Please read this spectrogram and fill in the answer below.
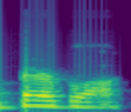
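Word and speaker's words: Bier block: And the doctor per had performed what they call a bear block. It's spelled be ei block.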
